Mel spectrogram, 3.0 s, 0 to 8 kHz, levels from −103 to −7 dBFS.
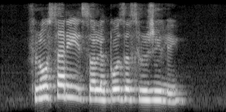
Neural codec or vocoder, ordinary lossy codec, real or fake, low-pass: codec, 44.1 kHz, 7.8 kbps, Pupu-Codec; none; fake; 7.2 kHz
